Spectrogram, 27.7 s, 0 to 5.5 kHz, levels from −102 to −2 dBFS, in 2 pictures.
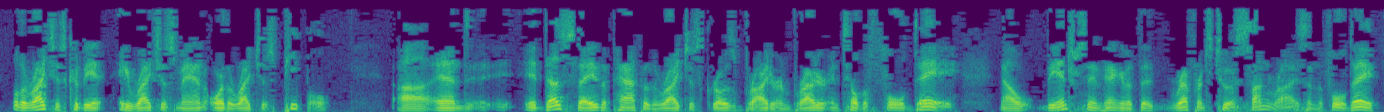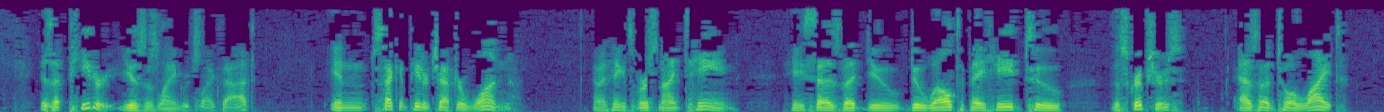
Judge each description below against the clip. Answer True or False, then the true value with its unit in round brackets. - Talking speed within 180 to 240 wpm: False (170 wpm)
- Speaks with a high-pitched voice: False (115 Hz)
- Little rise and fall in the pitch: True (2.2 semitones)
